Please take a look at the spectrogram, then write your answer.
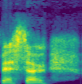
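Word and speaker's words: Betio: and the capital is Besso. And as you've probably noticed, the local pronunciation of TI becomes an S. So that's the background between the Kiribati and the Besso.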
